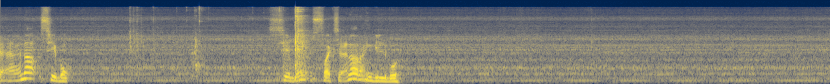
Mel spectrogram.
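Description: Brief speech twice, at the start and about four seconds in, over a steady low hum.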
